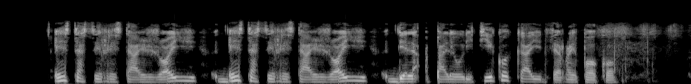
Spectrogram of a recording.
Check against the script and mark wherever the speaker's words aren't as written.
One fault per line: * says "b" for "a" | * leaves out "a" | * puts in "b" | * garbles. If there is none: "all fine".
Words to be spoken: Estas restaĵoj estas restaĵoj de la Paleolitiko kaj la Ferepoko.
all fine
